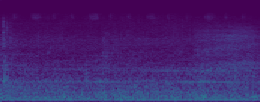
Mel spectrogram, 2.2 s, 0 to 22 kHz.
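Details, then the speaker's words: Miele T8929 WP heat pump clothes dryer restarted with a few items inside after an adjust-load error: low steady hum with soft tumbling, no squeak or rubbing; earlier squeak gone under load, very quiet, normal running. "man i'll tell you what it certainly is it's really really quiet hey it's so quiet"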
